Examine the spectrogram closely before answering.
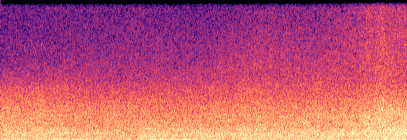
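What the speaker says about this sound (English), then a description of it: "Can you hear that, ocean?" Ocean surf washing steadily, a broad continuous rush of waves with some wind buffeting the microphone, no voices over it.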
